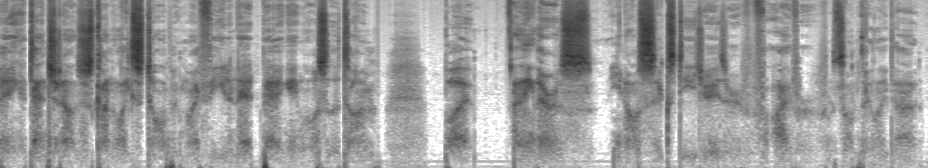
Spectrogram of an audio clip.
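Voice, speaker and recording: Noticeable noise sits behind someone whispering at a middling speed. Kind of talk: casual ASMR ramble to camera. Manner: whispered.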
